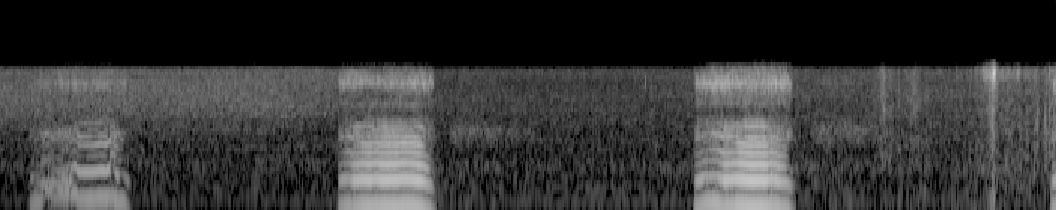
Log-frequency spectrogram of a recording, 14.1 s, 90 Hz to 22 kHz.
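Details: Snoring during sleep, recorded on an HTC mobile phone: three loud, rumbling snores at about 13 a minute with quiet gaps between them.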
